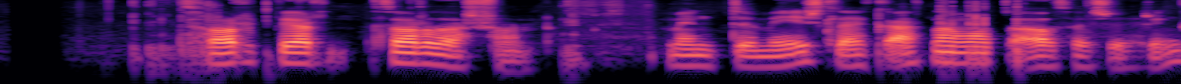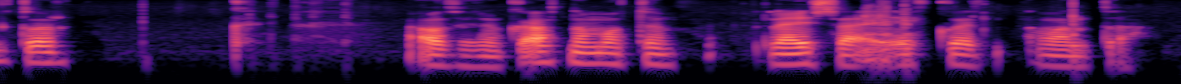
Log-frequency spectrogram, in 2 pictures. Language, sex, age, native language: Icelandic, male, 30-39, Icelandic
